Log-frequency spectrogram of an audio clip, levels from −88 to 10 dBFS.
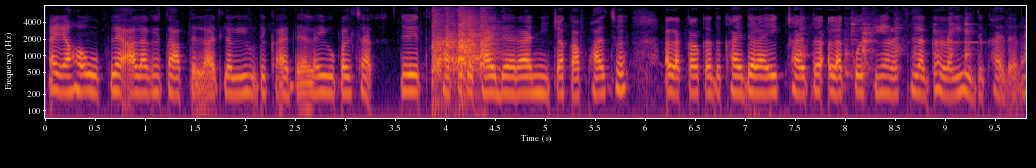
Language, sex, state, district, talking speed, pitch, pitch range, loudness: Hindi, female, Maharashtra, Sindhudurg, 225 wpm, 215 Hz, 210-220 Hz, -19 LUFS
